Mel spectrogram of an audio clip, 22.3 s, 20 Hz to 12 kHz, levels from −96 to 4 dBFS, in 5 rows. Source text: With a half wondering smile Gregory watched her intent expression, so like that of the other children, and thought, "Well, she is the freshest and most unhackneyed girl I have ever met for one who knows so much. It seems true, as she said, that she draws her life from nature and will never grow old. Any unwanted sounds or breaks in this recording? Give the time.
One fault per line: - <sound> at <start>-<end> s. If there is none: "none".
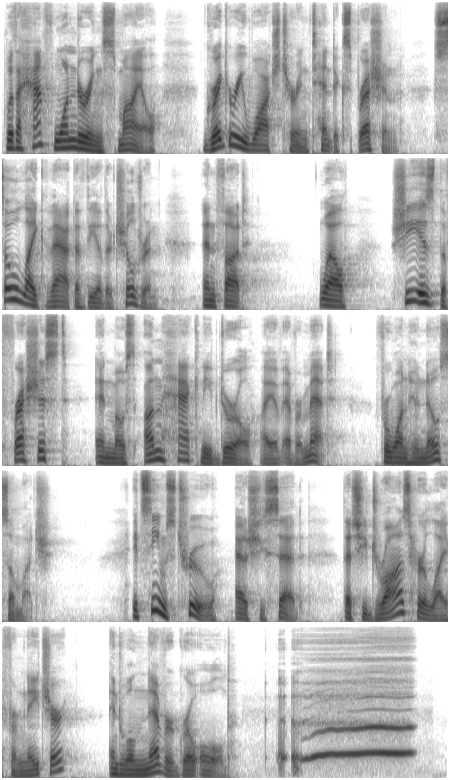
- breath at 20.5-22.0 s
